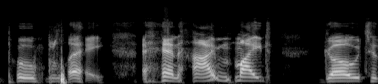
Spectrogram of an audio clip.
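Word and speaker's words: Bublé: august 29th michael buble if you're pronouncing it as bubble that's wrong it's michael poo play and i might go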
